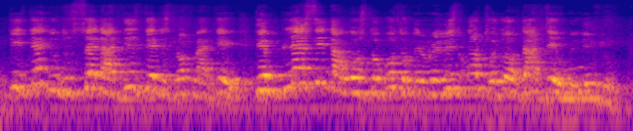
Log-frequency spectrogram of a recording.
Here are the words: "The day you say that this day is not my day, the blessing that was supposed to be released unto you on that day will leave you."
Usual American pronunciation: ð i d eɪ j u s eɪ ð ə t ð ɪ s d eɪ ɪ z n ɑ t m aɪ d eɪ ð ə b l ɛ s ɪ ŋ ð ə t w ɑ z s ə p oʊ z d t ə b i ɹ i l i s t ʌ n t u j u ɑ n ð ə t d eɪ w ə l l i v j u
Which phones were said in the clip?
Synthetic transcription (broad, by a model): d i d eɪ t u s eɪ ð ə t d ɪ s d eɪ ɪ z n ɑ t m aɪ d eɪ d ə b l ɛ s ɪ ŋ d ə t w ɑ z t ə b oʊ t ə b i ɹ i l i s t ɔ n t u j u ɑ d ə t d eɪ w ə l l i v j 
